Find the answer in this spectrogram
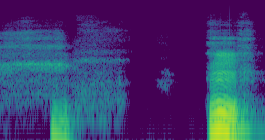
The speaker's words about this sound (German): Er schnauft. Was stecken für Gedanken hinter dem Schnaufen?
